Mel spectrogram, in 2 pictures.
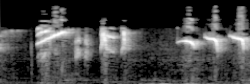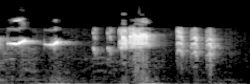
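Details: Vigorous orange-headed thrush song of rising and falling whistled slurs, clipped notes and a burst of harsh, scratchy notes near the end. Delivered in rapid succession over low background thumping.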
